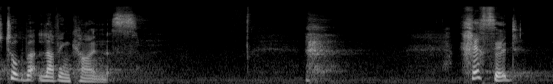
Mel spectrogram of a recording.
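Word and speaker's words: chesed (חסד): And it's pronounced chesed. And when I taught Hebrew, I found that many Australians have a difficulty going the ch sound. So it's loch if you're Scottish. It's definitely loch.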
